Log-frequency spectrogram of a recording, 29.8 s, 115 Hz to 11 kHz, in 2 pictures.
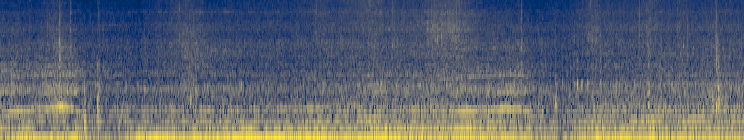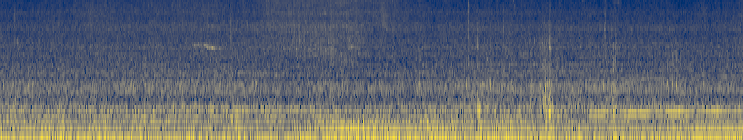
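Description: Suzuki Carry 1.0's engine heard from inside the cab on the move, its note climbing and then dropping at gear changes about two seconds in and again about ten seconds in. A steady hiss of heavy rain and wet road runs underneath.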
